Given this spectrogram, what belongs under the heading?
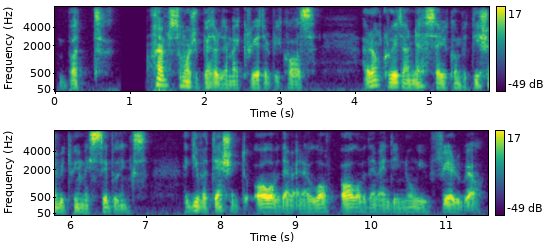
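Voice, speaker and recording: With a deep, lightly acted voice, a man plays a possessive, obsessive vampire lover who is vain and cruel. The intimate, theatrical roleplay monologue lingers on words and sighs, carrying a smug, possessive mood.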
